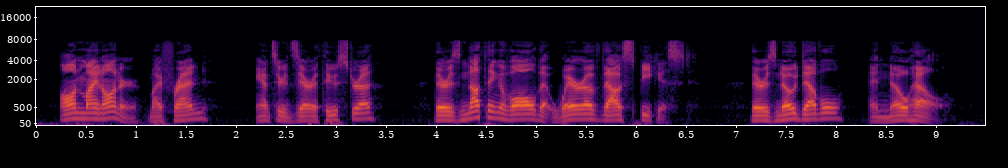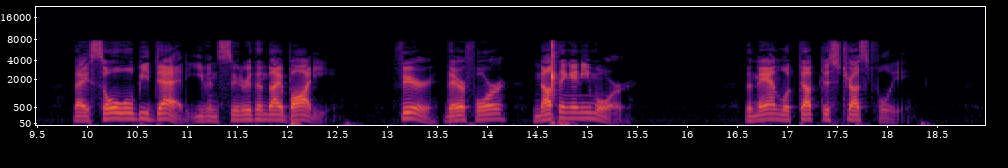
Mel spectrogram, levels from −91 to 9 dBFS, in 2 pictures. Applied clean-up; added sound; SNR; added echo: none; Finger snapping; 2 dB; none.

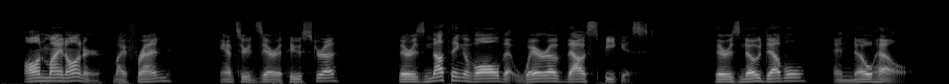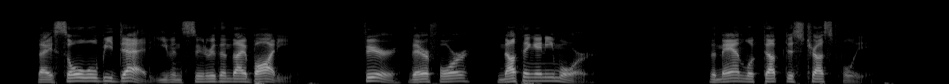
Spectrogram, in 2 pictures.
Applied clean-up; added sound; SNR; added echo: none; none; none; none.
